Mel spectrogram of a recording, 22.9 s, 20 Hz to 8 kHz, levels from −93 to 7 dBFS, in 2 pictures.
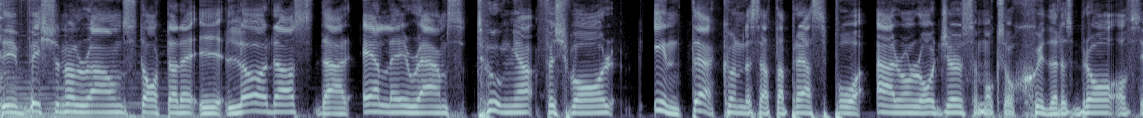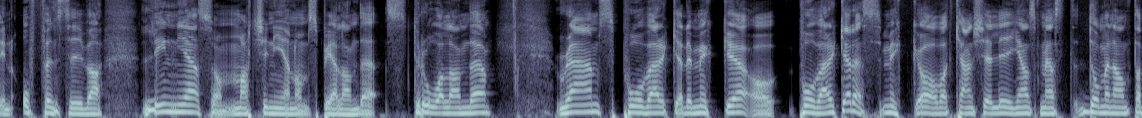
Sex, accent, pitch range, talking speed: male, native, 140-170 Hz, 110 wpm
